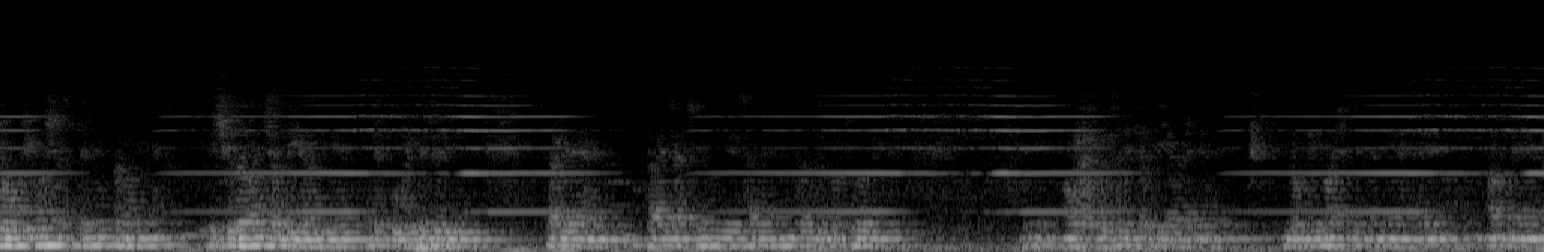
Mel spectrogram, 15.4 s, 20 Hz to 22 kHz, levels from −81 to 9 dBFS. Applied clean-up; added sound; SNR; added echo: none; Bowed string instrument; 20 dB; reverberation time 1.3 s.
